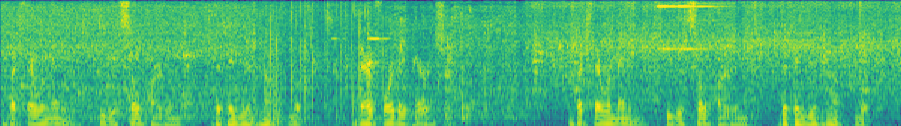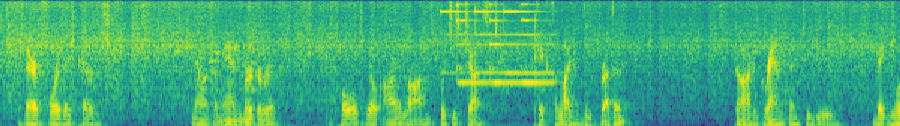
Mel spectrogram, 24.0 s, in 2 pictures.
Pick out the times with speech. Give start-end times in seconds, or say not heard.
0.0-6.0, 7.5-13.6, 14.6-20.4, 21.8-23.9.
